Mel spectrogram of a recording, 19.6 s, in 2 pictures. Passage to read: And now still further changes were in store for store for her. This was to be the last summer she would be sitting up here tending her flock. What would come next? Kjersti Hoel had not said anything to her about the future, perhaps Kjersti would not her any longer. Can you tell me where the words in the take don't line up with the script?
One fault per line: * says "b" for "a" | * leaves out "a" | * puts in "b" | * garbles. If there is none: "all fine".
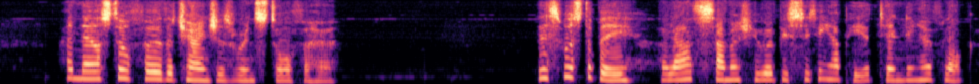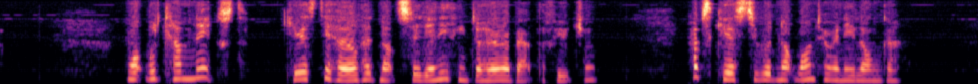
* leaves out "store for"
* puts in "want"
